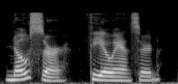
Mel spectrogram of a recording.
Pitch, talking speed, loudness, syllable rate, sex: 200 Hz, 135 wpm, -17 LUFS, 4.2 syllables/s, female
